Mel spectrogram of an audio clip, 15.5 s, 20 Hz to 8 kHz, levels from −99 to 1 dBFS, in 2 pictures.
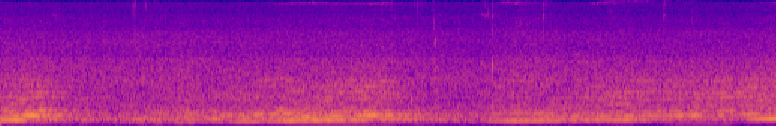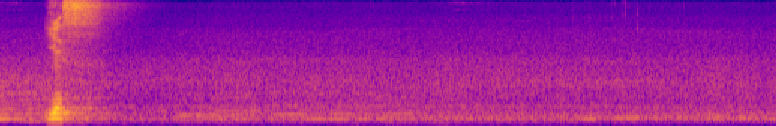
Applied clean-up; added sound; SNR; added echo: none; none; none; none.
